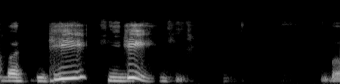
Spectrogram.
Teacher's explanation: विसर्ग जो असतो त्याचा उच्चार अलीकडचा जो स्वर असतो त्यासारखाच होतो. हो, इथं बही मध्ये ई होतो, त्यामुळे विसर्गातला जो ह आहे त्याचाही हो.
